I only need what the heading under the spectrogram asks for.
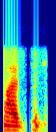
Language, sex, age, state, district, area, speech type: Nepali, male, 30-45, West Bengal, Jalpaiguri, rural, conversation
